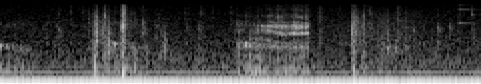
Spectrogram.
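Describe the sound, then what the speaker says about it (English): Pig grunts and squeals from a pig in Tekkit, the modded Minecraft game, as a few short, sharp oinks spaced across a couple of seconds over a steady low game hum. "And there's a pig, I will slay it if I can catch it."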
